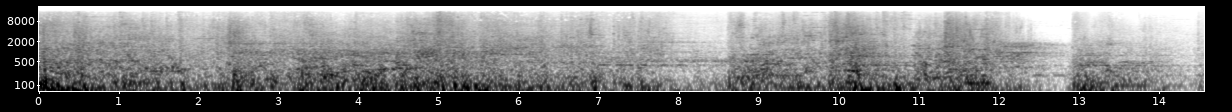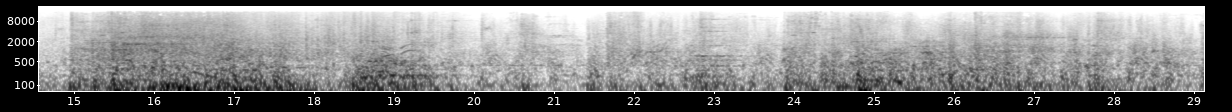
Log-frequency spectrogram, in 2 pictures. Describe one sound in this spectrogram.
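Magic blasts and spell effects crackle and burst in a video game battle.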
